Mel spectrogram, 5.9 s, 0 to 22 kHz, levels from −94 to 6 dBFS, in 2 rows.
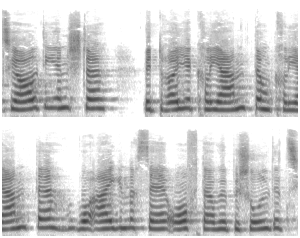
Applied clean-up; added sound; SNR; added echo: neural mask model Resemble Enhance denoiser.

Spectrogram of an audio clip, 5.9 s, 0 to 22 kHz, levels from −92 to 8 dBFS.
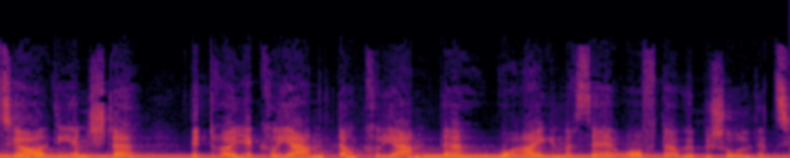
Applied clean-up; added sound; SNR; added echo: none; Piano; 4 dB; none.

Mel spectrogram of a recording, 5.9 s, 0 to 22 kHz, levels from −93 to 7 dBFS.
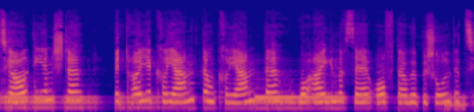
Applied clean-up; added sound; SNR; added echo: neural mask model RNNoise.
